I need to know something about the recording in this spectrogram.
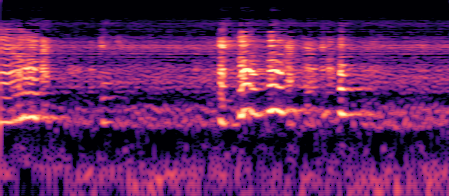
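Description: Chimpanzee vocalizing: a short wavering call right at the start, then a longer run of pitched, wavering calls from about two seconds in.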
